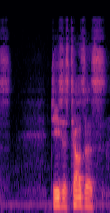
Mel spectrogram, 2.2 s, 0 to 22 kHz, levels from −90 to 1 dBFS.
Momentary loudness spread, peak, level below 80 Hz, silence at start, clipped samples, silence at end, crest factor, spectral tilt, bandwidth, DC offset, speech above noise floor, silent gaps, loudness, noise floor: 16 LU; -14 dBFS; -62 dBFS; 0 s; under 0.1%; 0.1 s; 18 dB; -5 dB/octave; 16 kHz; under 0.1%; 31 dB; none; -29 LUFS; -59 dBFS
